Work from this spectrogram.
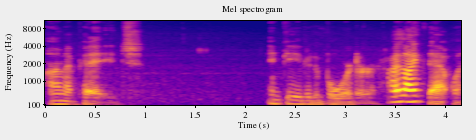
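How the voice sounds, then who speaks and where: A woman speaks at a fairly slow pace with vocal fry. Her tone is relaxed. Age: 70s. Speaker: art hobbyist video blogger. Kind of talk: casual art tutorial vlog. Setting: at home art table. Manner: relaxed, halting with fillers.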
